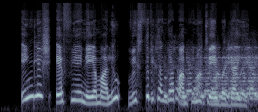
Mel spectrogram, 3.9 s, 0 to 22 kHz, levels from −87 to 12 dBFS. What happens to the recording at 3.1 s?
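At 3.1 s you're in the middle of a feedback howl. It starts at 2.26 s and runs to the end of the clip. Sound from the loudspeaker gets back into a microphone on the same call and is played out again a bit louder on each trip, so it piles up into a ringing tone around 500 Hz. The loop repeats roughly every 300 ms, and the howl peaks at about 4 dB below the speech level.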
